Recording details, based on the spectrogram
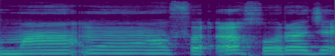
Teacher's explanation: یہاں پر اخفا ہو رہا ہے، تو اس میں ناک میں آواز کو تھوڑا لے کر جائیں گے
